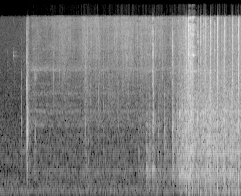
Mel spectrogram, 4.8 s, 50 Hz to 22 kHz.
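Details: Husqvarna PW3200 pressure washer, Briggs & Stratton CR950 208cc single, flood-submerged in Hurricane Ian, after draining bad gas and milky oil, pump oil not yet addressed: quiet, then catches and runs ragged with uneven popping and knocks; rough running.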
